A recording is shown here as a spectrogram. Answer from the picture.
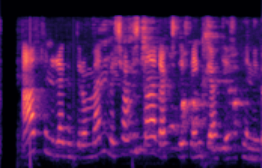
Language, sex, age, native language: Icelandic, female, 13, Icelandic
